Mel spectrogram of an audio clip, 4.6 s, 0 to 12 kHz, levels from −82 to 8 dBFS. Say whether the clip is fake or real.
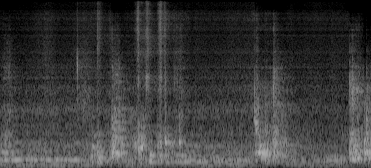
fake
